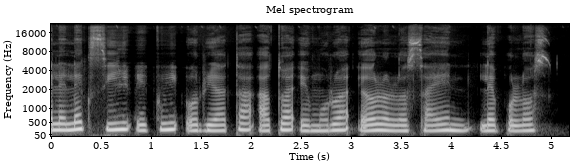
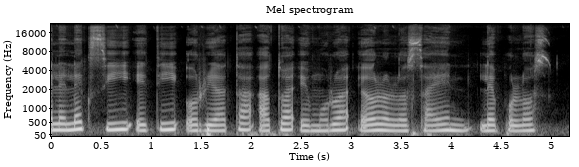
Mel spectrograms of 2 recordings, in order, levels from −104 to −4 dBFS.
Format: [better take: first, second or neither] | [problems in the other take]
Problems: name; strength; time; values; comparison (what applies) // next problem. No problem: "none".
second | noise reduction (neural mask model DeepFilterNet 3)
